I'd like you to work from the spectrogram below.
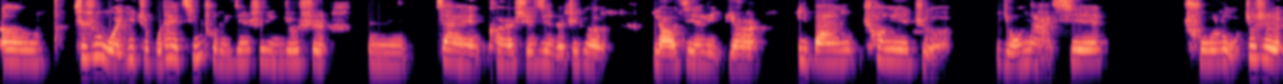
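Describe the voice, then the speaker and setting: A woman speaks at a very slow pace with a fairly high pitch and a dark, mellow tone. Her intonation is fairly even, and the background is quiet. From China, Guangzhou. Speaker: podcast host. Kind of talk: casual chat.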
